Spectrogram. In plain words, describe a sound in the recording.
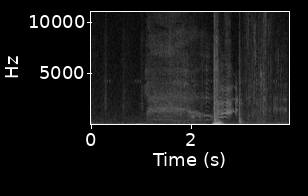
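A zombie groans and snarls up close.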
